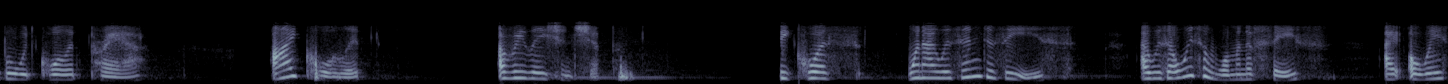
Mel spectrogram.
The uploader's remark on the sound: Qualification from the 100 Pounders Phone Meeting.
